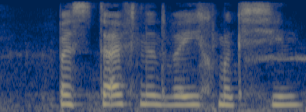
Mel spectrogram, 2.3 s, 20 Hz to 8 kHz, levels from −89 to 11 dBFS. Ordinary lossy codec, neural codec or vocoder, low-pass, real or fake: MP3, 48 kbps; codec, 16 kHz, 4 kbps, X-Codec, HuBERT features, trained on balanced general audio; 7.2 kHz; fake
